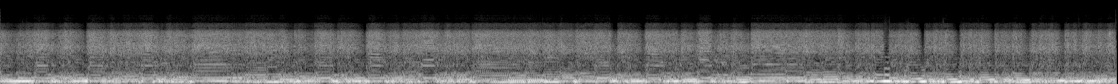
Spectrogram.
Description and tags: metal guitar phrase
